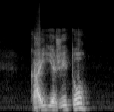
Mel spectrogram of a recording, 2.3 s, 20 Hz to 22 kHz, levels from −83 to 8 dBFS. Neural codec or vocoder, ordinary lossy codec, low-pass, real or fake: autoencoder, 48 kHz, 128 numbers a frame, DAC-VAE, trained on Japanese speech; none; 19.8 kHz; fake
